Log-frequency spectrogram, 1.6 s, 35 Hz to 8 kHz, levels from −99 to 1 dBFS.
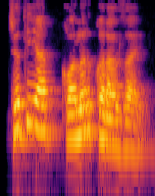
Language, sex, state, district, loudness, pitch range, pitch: Bengali, female, West Bengal, Jhargram, -15 LUFS, 150-220 Hz, 180 Hz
